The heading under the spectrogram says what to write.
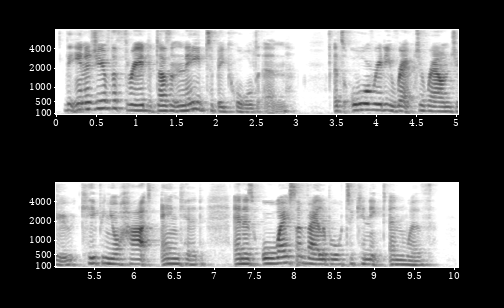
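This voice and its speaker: A woman talks in a fairly low pitch at a moderate pace. Audible room echo surrounds her voice. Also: ordinary pitch variation. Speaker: spiritual self-development YouTuber. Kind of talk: casual energy reading monologue.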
